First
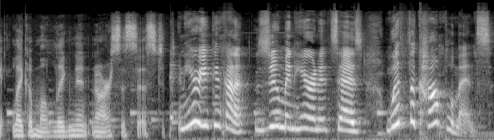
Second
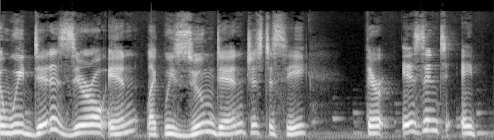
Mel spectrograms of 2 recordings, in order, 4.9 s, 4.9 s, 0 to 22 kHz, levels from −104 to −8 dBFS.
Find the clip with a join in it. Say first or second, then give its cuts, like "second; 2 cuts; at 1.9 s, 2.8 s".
first; 1 cut; at 1.6 s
